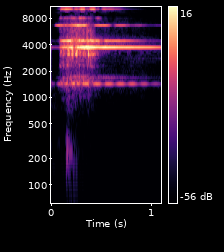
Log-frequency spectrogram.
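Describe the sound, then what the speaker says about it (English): A phone rings with a single bright electronic trill, loud and close, fading out over about a second with no voices. "someone's ringing me"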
